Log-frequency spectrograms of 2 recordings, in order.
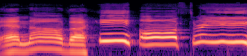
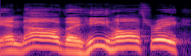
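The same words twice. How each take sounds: First: It is said in a grand announcer voice. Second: It is said in a plain, ordinary voice. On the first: The speaker calls it right. "Ed Sullivan is on stage going" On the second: The speaker calls it wrong. "you can't say"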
